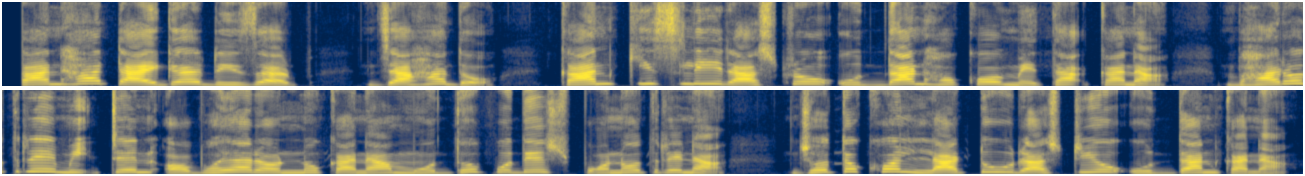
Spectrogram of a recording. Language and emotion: Santali, neutral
